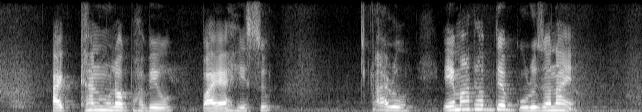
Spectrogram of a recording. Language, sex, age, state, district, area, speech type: Assamese, female, 45-60, Assam, Lakhimpur, rural, spontaneous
